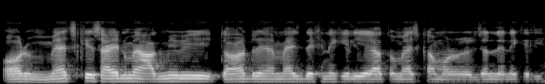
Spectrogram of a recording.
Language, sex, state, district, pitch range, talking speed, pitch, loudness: Hindi, male, Jharkhand, Jamtara, 125-135 Hz, 240 wpm, 125 Hz, -17 LUFS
